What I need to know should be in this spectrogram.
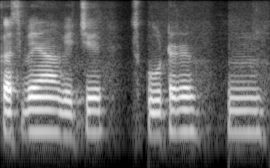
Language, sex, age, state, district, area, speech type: Punjabi, male, 45-60, Punjab, Jalandhar, urban, spontaneous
